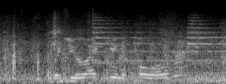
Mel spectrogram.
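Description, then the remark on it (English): A car rolls over a large bridge, giving a steady, loud roar of road noise with shifting whining hums layered on top, almost like a passing train. “I'm driving right now. Sounds like you're in a train. Yeah. Please, driving over a big bridge.”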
